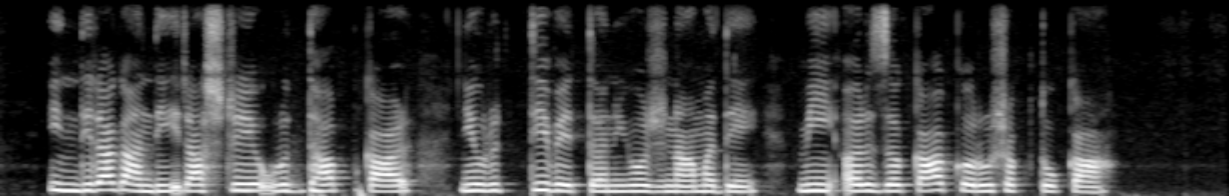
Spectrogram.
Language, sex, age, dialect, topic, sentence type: Marathi, female, 18-24, Standard Marathi, banking, question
